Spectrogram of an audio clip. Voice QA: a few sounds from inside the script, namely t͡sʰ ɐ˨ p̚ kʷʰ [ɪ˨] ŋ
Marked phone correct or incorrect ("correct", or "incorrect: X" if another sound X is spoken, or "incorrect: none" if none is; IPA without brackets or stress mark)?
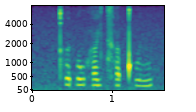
incorrect: ɪ˨˥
